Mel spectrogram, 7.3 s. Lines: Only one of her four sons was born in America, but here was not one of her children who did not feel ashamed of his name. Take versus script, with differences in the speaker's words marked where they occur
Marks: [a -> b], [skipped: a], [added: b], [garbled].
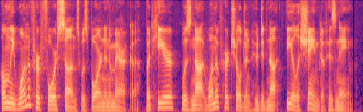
Only one of her four sons was born in America, but here was not one of her children who did not feel ashamed of his name.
